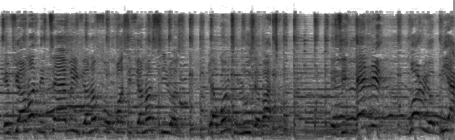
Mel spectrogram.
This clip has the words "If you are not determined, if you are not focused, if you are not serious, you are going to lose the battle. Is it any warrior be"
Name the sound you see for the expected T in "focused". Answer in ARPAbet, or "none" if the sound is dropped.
none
